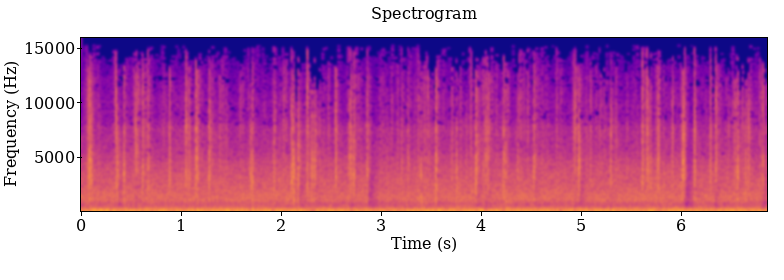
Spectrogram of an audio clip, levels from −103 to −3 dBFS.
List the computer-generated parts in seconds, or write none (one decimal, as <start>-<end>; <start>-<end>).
4.7-6.1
